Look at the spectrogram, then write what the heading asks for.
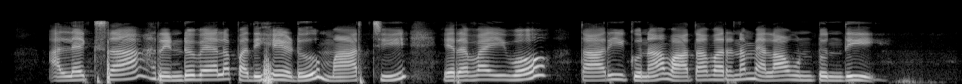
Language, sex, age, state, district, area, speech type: Telugu, female, 18-30, Telangana, Mancherial, rural, read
